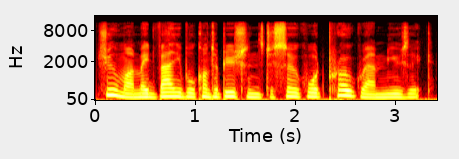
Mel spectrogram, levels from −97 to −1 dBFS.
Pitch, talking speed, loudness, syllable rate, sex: 165 Hz, 140 wpm, -16 LUFS, 5.4 syllables/s, female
